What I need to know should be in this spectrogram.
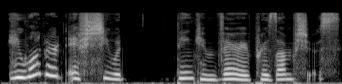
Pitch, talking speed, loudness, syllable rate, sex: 270 Hz, 160 wpm, -15 LUFS, 5.2 syllables/s, female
